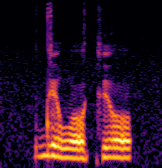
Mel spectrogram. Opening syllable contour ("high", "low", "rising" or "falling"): falling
